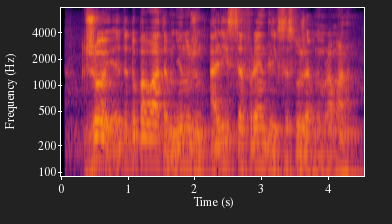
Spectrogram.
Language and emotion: Russian, neutral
